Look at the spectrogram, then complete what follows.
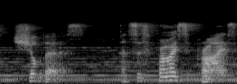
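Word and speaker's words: Dschubba: scorpion star the star's first name itself is pronounced shovers and surprise surprise it's yet another b-class star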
